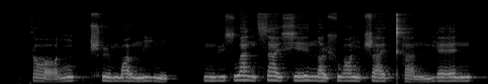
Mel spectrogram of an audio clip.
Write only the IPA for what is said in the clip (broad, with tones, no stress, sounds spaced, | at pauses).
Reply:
k ɑ̰˨˩˦ ŋ | ʈ͡ʂʰ ɻ̩˥˧ m ɑ˥˧ ʊ̯ n̪ i˥˩ ŋ | m y˧˥ s w a˥˧ n s a˥˩ ɪ̯ x e˥ ɪ̯ n̪ ɑ˨ ʊ̯ ʂ w ɑ˥˧ ŋ ʂ a˥˩ ɪ̯ kʰ a̰˨˩ n m j ɛ˥ n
